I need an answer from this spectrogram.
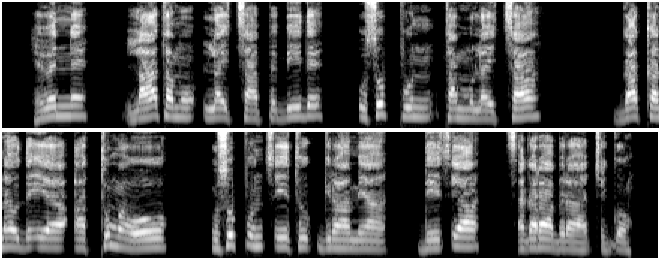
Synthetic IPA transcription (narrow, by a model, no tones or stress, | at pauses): hɛwɛnːɛ | laːt̪ɐmʊlɐjt͡sːaːpːɛbiːd̪ɛ | ʊsʊpːʊnt̪ɐmːʊlɐjt͡sːaː | ɡɐkːɐnɐwd̪ɛʔɪjaːʔɐt̪ːʊmɐwoː | ʊsʊpːʊnt͡sʼeːt̪ʊɡɪɾaːmɪjaː | d̪eːt͡sʼɪjaː | t͡sʼɐɡɐɾaːbɪɾaːt͡ʃʼɪɡːɔ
